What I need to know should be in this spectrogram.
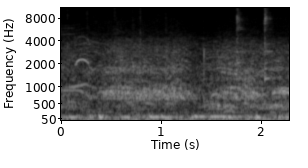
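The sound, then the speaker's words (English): Crowds cheer in the streets of the capital, Santiago, after a presidential election victory, with supporters hugging and waving flags. A dense, continuous roar of many voices carries scattered shouts and stays loud throughout. “supporters were out cheering, hugging, and waving flags in the streets of the capital, Santiago.”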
